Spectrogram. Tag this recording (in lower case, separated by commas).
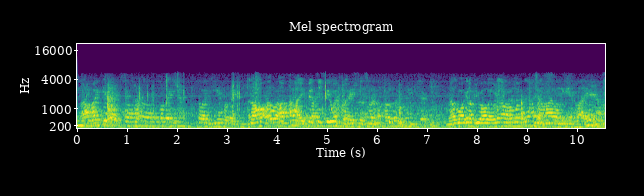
speech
